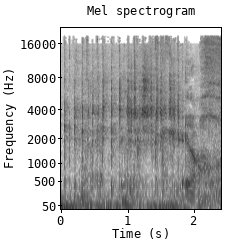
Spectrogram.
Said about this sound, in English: The Lego building noise, especially. They've used that one since day one.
